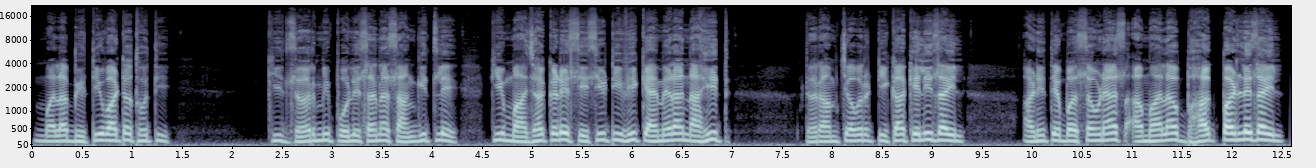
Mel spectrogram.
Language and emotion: Marathi, fearful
